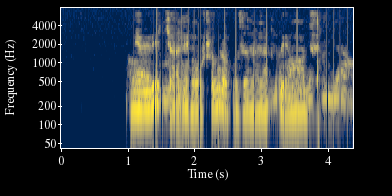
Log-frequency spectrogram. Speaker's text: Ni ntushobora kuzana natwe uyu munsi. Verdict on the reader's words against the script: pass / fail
fail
